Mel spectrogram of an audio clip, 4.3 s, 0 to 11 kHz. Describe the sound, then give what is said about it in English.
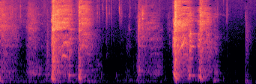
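Two clusters of harsh, forceful coughs, each a sharp burst followed by a few quicker hacking coughs, slightly off-mic with no talking, from a person on air who rolled about 4 feet to the left to cough because the cough button does not work. “That's why I'm rolling 4 feet to the left to cough, because our cough button doesn't work.”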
